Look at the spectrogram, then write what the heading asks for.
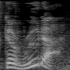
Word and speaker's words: Garuda: It's spelled Gajinka. Gajinka. Ashen Atlas. Um, it's Garuda.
